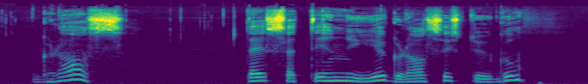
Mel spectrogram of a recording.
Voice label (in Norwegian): "gLas", Numedalsmål; Substantiv inkjekjønn; Hushald, mat, drikke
